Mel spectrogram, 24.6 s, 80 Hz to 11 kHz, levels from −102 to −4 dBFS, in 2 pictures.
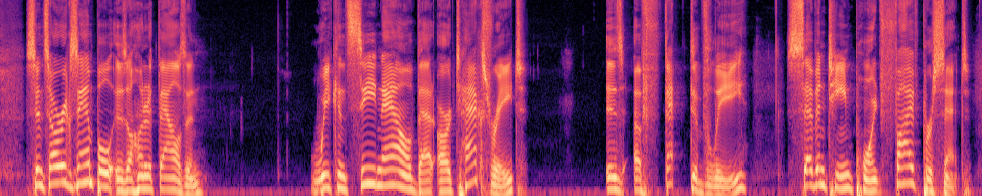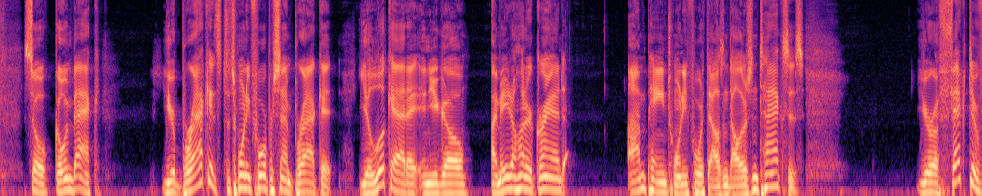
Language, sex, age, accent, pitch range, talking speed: English, male, 40-59, American, 120-170 Hz, 105 wpm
